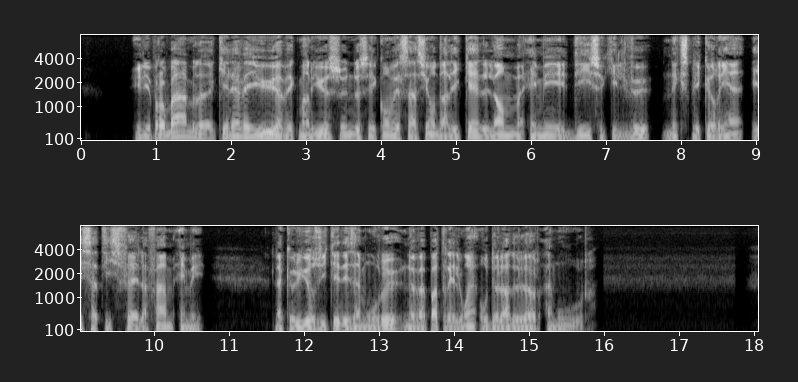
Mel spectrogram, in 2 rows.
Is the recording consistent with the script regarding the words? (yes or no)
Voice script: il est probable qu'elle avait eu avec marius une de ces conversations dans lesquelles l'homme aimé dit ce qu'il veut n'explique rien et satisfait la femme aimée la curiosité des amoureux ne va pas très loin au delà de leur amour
yes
